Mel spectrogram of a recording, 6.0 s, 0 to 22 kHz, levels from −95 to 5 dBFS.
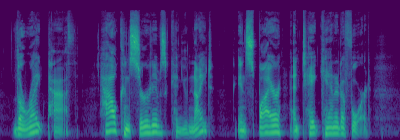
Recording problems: none

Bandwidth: 16.5 kHz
